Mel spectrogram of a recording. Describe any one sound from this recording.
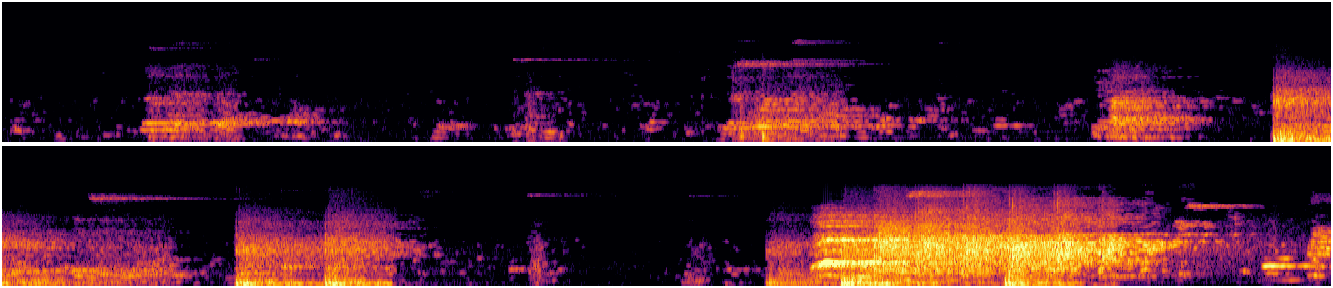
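Young men talk and call out in a large echoing gym.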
